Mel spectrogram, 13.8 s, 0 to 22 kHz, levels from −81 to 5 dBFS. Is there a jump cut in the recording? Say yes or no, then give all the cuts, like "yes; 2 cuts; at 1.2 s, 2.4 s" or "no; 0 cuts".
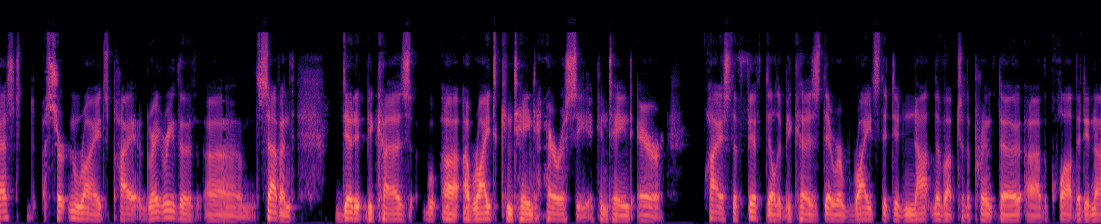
no; 0 cuts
